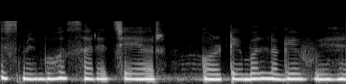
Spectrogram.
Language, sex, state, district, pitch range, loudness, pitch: Hindi, female, Jharkhand, Palamu, 245-260 Hz, -10 LUFS, 250 Hz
